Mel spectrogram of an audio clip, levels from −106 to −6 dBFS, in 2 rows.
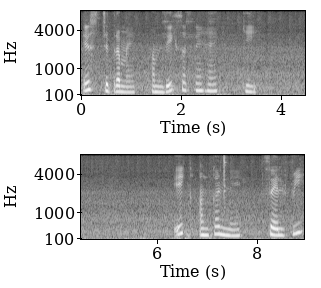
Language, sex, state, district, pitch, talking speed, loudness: Hindi, female, Madhya Pradesh, Dhar, 200 Hz, 85 wpm, -19 LUFS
